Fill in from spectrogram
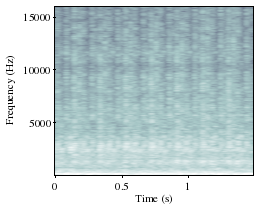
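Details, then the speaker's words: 1955 Chevy Bel Air inline six after a tune-up; steady, even low rumble with a smooth rhythm and no misfires or knocks, so it idles cleanly. "Purring like a tractor should. It is a mess, guys. It is a mess. But we got it. It's running."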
